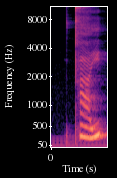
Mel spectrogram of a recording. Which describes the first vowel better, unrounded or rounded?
unrounded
